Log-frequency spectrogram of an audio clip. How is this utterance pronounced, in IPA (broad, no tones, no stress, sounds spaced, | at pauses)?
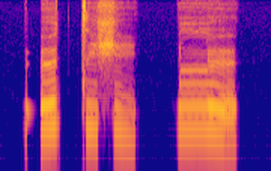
ʔ ø tː i ʃ i | lː ʏ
